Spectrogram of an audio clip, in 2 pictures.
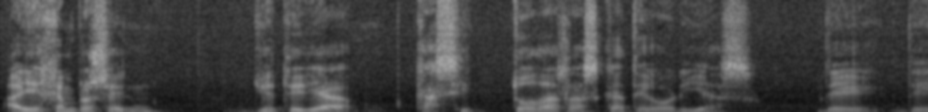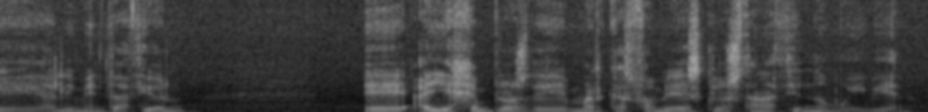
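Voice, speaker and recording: A man's voice: low-pitched, lively intonation, normal speed, slightly rough. A man from Barcelona with a Spanish accent from Spain, explaining his views reflectively as an interview guest and often checking for agreement. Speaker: interview guest, consumer market expert. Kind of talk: conversational interview, explanatory talk.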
